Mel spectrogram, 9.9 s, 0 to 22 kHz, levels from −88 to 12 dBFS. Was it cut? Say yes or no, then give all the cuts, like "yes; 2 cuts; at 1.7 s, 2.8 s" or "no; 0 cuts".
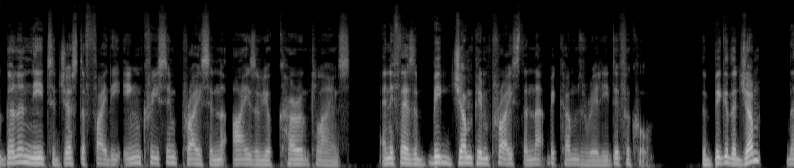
no; 0 cuts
